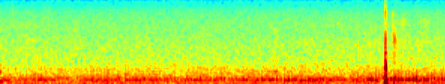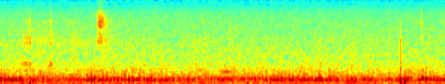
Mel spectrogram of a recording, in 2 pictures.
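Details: Domestic cat purring steadily while being massaged indoors, a low continuous rumble that holds an even level throughout, broken once by a sharp click near the middle.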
